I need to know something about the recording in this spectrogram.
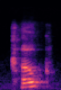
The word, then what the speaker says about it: Koch: It's not the Coke Cokes. Koch brothers. I don't know why they and it's spelled like coach but they say coke so everybody knows the coke brothers craft it's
